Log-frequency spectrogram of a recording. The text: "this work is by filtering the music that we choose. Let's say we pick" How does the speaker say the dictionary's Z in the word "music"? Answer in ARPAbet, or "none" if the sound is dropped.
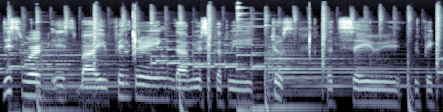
S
